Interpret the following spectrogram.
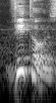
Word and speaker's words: victuals: We don't pronounce the C, but it's written in the sound, in both. They are called victuals. Even the U and the A are not to be pronounced, but then we are concerned with letter C.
